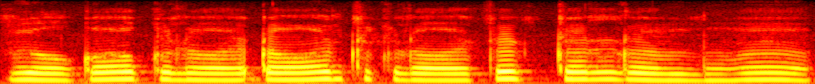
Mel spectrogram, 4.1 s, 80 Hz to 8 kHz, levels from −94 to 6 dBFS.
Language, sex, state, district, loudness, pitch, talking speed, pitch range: Hindi, female, Madhya Pradesh, Bhopal, -15 LUFS, 195 Hz, 105 wpm, 180-205 Hz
